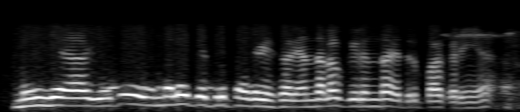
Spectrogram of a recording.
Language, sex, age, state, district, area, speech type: Tamil, male, 30-45, Tamil Nadu, Dharmapuri, rural, conversation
